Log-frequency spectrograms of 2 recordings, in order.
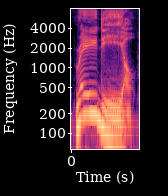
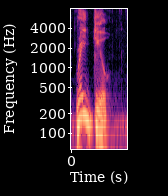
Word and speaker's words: radio: 就像收音机叫 radio 不要念成 radio radio serious serious radio、啊、这样念 radio 像影像呢视频叫 video video 不要 video、啊、 video radio serious Serious problems to humans, 对人类啦 plants, 植物啦 animals, 动物 and the entire environment as a whole, 以及包括整个环境。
